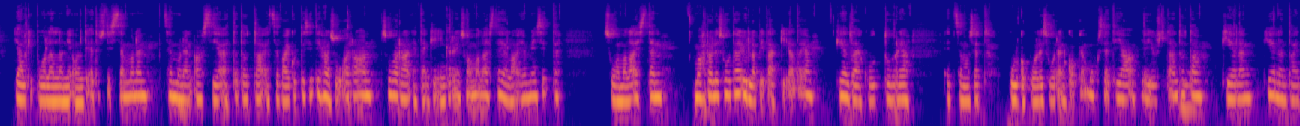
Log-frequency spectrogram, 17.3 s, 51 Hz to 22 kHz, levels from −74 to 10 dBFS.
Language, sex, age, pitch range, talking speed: Finnish, female, 20-39, 180-215 Hz, 145 wpm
